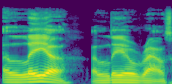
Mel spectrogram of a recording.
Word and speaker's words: Aleighia Rouse: It's Aleighia Rouse, correct?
